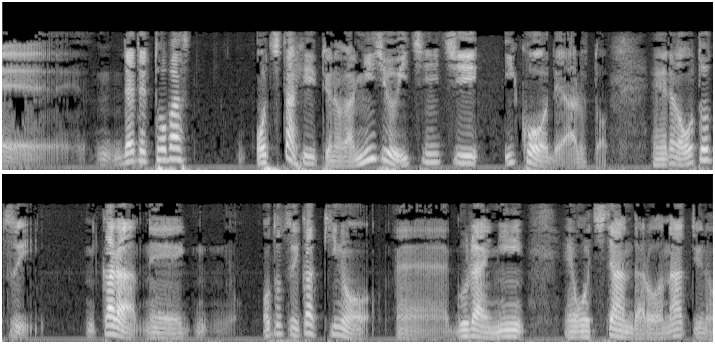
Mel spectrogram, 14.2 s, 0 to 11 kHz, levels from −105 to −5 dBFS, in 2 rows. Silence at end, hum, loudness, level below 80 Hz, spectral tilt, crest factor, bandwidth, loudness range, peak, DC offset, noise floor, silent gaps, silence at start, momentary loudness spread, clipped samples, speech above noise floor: 0 s; none; -24 LUFS; -44 dBFS; -4.5 dB/octave; 26 dB; 6.2 kHz; 3 LU; 0 dBFS; under 0.1%; -51 dBFS; none; 0 s; 17 LU; under 0.1%; 26 dB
